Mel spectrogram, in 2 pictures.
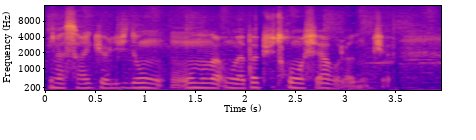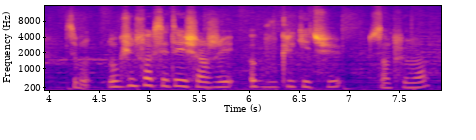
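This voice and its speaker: A teenage girl from France recording a casual computer tutorial at home, a bit hoarse, rambling with many fillers and restarts. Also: mid-range voice, fairly even intonation, a little fast, a bit bright, soft background music. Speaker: tutorial YouTuber.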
